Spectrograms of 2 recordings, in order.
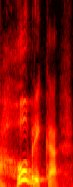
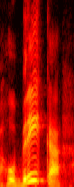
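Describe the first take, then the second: First: The stress is on the first syllable. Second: The stress is on the second syllable. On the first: The speaker calls it wrong. "perceba que a sílaba mais forte é o ru" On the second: The speaker calls it right. "a sílaba mais forte está no bri"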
